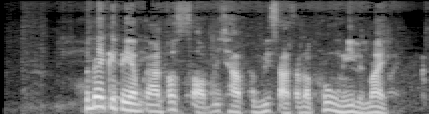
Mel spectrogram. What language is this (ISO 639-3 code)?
tha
